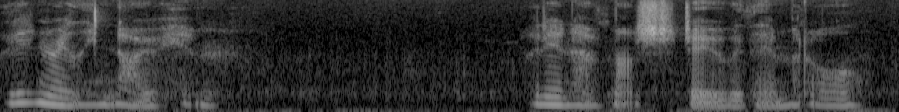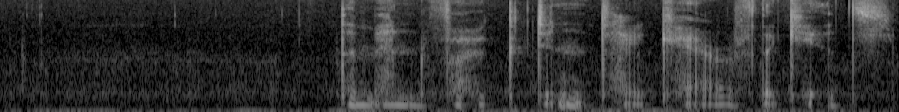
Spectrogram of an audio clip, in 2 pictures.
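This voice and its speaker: A woman playing a guarded, hot-tempered young werewolf in an ASMR roleplay, speaking in breathy half-whispers with a hesitant, dryly blunt manner. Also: medium pitch, unhurried, long pauses, warm tone. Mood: subdued, reflective. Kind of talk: ASMR roleplay audio story, intimate monologue. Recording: faint background noise.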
